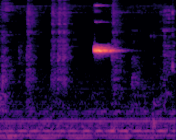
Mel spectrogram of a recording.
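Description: A single short, high-pitched chirp a little over a second in, over a faint steady hum.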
